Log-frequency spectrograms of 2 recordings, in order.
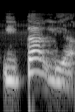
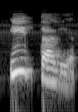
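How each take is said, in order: First: Italia stressed on TA; stress on second-last syllable. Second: Italia with the first I stressed; testing syllable stress. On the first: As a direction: Italia said as i-TA-lia. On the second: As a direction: Italia said as Í-ta-lia, as a test. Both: Shown as a demonstration. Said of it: "es una grave".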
